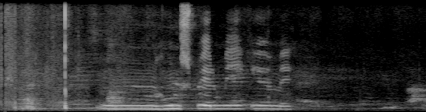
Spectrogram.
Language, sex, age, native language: Icelandic, male, 9, Icelandic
